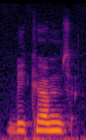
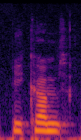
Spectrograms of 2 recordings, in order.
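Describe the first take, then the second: Both takes have the same delivery.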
